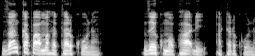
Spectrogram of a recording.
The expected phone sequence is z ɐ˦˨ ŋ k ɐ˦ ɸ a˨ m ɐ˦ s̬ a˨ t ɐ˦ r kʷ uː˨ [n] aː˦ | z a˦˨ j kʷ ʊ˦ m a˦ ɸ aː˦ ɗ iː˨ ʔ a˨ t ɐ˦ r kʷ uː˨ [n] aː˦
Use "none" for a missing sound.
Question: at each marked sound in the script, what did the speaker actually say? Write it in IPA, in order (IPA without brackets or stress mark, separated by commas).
n, n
